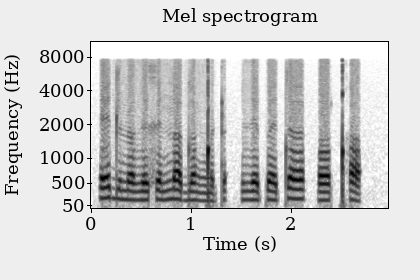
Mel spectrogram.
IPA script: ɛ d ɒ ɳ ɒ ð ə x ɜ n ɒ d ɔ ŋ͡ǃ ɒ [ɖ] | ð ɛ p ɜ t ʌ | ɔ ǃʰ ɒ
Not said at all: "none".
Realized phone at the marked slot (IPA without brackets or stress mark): ʈ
